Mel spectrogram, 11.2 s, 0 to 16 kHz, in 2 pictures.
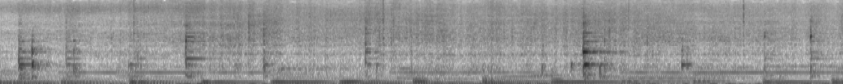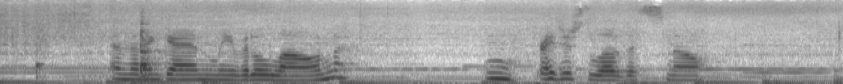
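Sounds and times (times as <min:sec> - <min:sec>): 
onions sautéing in a pan: 0:00.0 - 0:11.2
stirring scraping and clicking strokes in a pan: 0:00.1 - 0:07.0
speech: 0:06.4 - 0:08.1, 0:08.8 - 0:10.5.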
